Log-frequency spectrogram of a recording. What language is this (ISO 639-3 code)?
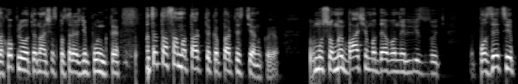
ukr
